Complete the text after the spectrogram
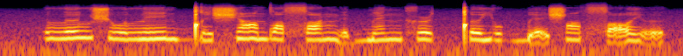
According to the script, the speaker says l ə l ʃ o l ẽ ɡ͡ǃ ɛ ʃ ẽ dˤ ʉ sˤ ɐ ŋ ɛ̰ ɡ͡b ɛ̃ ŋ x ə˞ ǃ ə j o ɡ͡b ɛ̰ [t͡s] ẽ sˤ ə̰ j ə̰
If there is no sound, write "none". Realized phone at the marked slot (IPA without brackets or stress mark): ʃ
